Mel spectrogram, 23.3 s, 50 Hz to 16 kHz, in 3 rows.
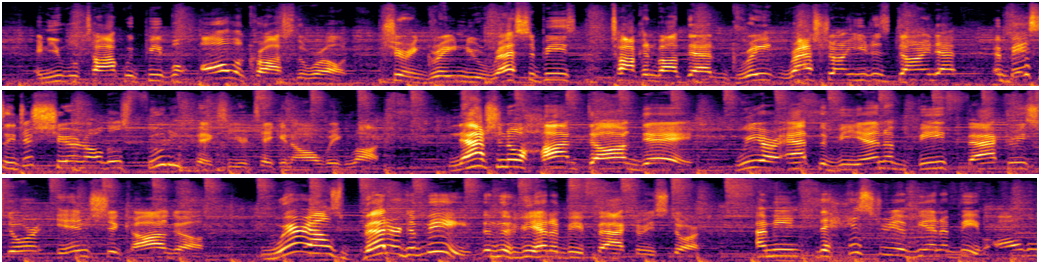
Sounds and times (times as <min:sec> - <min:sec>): Music: 0:00.0 - 0:23.3
Speech: 0:00.2 - 0:10.6, 0:11.2 - 0:23.3.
